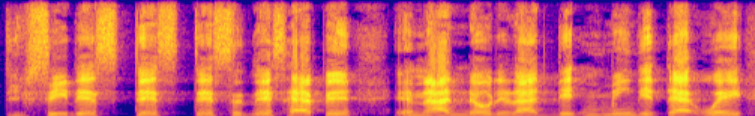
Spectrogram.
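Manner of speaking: hammed-up know-it-all arguing her side; mock fact checker. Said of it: "the fact checker".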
